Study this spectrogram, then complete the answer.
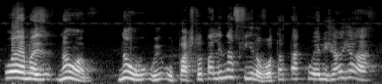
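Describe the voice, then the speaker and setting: A woman voicing Jesus as a calm adult male judge, questioning a sinner in a matter-of-fact way. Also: extremely high pitch, quick pace, voice pushed up.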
